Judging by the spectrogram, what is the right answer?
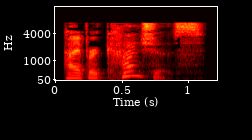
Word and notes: hyperconscious: British English

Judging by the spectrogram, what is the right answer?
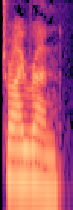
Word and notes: dry-run: American English

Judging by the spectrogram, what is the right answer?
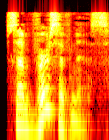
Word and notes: subversiveness: British English

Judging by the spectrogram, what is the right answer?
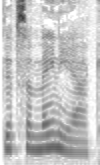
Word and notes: dipsomaniac: American English

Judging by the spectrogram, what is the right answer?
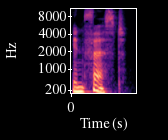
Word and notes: infest: British English

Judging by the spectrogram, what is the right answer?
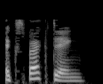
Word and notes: expecting: British English

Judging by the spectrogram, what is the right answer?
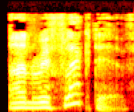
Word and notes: unreflective: British English

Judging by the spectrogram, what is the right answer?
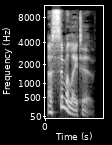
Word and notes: assimilative: British English

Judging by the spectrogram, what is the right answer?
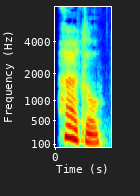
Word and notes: hurdle: British English

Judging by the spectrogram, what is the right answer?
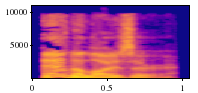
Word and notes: analyzer: British English

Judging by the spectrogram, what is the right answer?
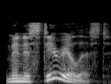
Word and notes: ministerialist: British English

